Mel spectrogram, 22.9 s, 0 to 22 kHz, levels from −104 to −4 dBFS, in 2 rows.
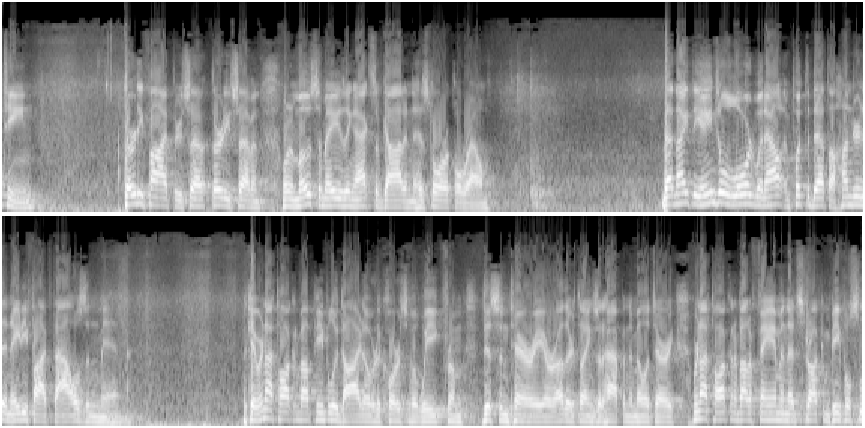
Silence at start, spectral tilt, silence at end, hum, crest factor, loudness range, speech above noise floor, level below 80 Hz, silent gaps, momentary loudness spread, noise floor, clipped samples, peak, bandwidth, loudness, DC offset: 0 s; -6 dB/octave; 0 s; none; 12 dB; 4 LU; 22 dB; -34 dBFS; none; 18 LU; -33 dBFS; 0.3%; 0 dBFS; 14.5 kHz; -11 LUFS; under 0.1%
